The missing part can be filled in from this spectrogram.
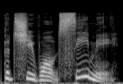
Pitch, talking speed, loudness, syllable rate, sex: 240 Hz, 245 wpm, -15 LUFS, 4.4 syllables/s, female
